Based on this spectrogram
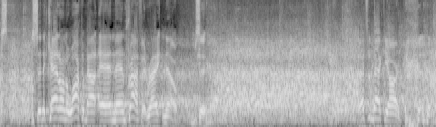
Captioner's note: laughter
